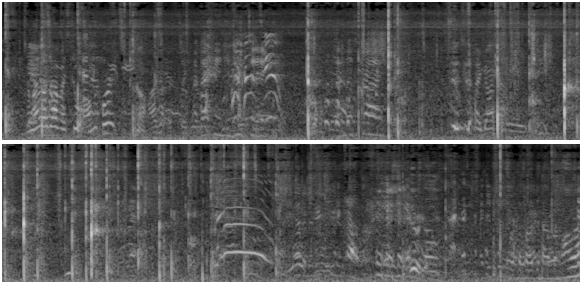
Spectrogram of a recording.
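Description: Paddles hit a plastic ball with sharp pops, again and again.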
